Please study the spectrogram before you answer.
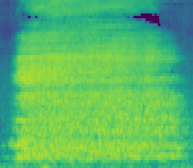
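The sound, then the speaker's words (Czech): A single long, steady breath from a guided breathing exercise that pairs a full-body inhale with an exhale through the mouth: a loud, airy rush that swells quickly, holds evenly, then fades, with no talking. “A přidej výdech ústy. Nádech do celého těla.”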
